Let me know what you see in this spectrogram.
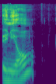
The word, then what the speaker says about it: Union: Union spreek je dan gewoon wel uit Union, zowel in het Frans als het Nederlands, met een U en niet met een OE.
